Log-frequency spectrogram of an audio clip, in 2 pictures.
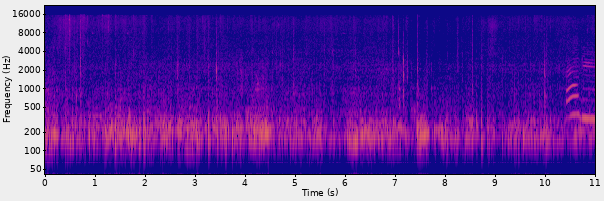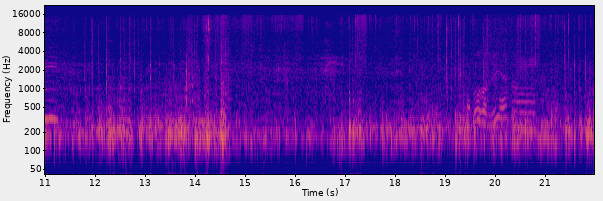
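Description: Sleigh runners hiss and crunch over packed snow.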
